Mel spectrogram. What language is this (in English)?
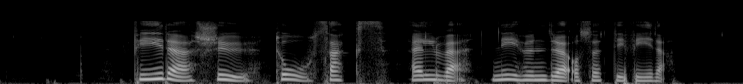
Norwegian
